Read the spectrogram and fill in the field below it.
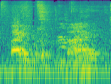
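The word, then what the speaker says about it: בית: Se pronuncia bit, bet, Así como está. Beit. Ahí está la pronunciación.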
